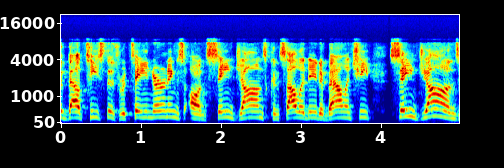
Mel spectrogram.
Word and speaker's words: St. John's: Oh, they're telling me how to pronounce it. St. John. Okay, whatever you say.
